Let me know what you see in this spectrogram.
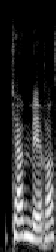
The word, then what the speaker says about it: Canberra: Euh, Canberra, ça se prononce comme ça.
